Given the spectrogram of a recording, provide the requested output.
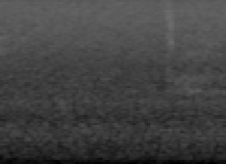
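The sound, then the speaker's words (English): A voice imitates rushing wind, copying a wind-like sound recorded during a church meeting, with a steady, breathy whoosh that holds evenly for under two seconds, soft and unbroken, with no words spoken. “It sounds like a wind coming through the meeting.”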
